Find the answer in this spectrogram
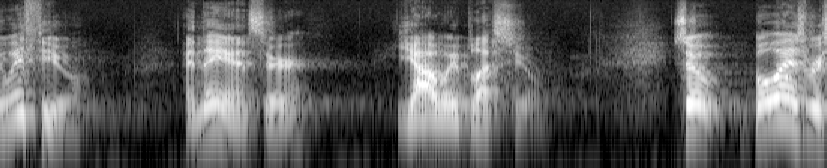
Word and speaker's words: Yahweh: This is what you'll often hear people say, "Yahweh." That's our best guess at how that is pronounced, "Yahweh."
